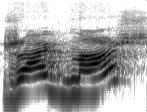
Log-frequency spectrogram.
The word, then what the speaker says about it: Ragnar: Ama Ragnar, R aslında ben en azından telaffuz ederken R uzatarak o R'yi söylüyorum.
